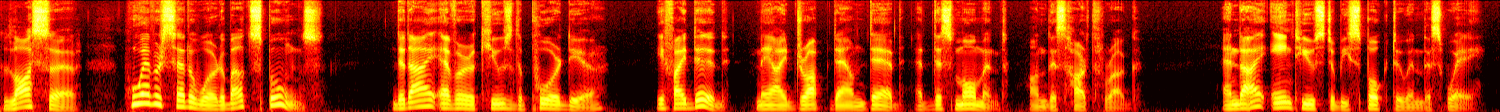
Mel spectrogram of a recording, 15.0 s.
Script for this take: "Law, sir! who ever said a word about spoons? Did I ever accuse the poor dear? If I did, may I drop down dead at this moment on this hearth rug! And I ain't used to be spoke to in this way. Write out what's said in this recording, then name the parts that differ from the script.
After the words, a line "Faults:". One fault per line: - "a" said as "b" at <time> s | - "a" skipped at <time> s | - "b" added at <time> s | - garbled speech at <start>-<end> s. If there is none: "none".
"Law, sir! who ever said a word about spoons? Did I ever accuse the poor dear? If I did, may I drop down dead at this moment on this hearth rug! And I ain't used to be spoke to in this way.
Faults:
none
